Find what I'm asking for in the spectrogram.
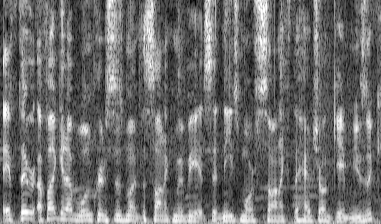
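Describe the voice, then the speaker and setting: A man commentates a video game over loud music in a casual, sweary way. He rambles through his thoughts at a middling pitch and keeps interrupting himself to react to his play. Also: racing.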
